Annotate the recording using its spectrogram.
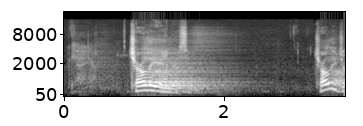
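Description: A man reads out through a microphone.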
